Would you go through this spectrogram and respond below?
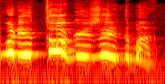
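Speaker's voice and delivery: put-on high, loud, stunned Italian accent; astonished Italian farmer. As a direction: shout the question in a hammy Italian accent. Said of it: "He goes".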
